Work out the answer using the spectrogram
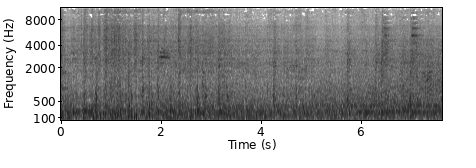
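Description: LHB passenger coaches of an express train rolling along at a station platform: a steady rumble with a rapid, irregular clatter of wheels over rail joints, heard from the coach's side.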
